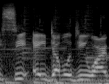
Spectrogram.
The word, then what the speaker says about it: Caddy: Running the streets of Gauteng, it's your boy C-A-D-D-Y, pronounced Caddy, City Touchdown SCDB Mwapetu.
